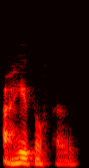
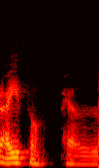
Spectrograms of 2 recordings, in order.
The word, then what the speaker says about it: Ahithophel: by the name of Ahithophel, or Ahithophel, as other people would like to pronounce his name.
